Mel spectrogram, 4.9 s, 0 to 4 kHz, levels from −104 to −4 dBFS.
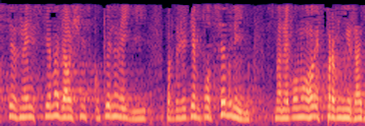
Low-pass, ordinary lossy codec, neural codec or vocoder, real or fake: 3.6 kHz; MP3, 16 kbps; none; real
